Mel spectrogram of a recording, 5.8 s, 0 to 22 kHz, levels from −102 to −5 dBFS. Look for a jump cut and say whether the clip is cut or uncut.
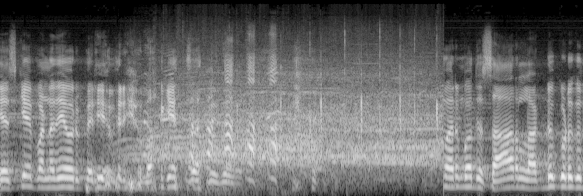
cut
